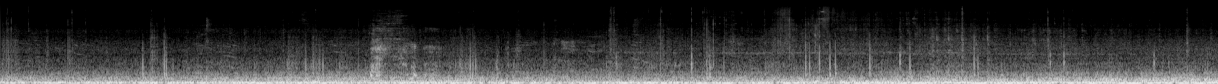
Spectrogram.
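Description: Plane wheels rumble and thump on the runway.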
